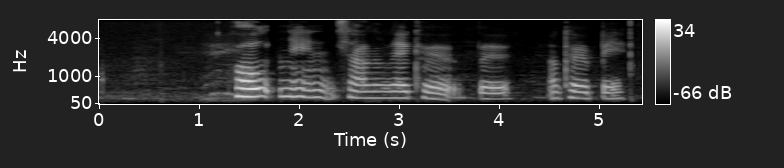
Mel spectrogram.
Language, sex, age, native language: Icelandic, female, 10, German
